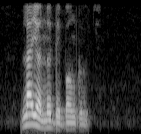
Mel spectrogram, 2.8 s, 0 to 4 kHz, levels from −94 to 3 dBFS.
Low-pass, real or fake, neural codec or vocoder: 3.6 kHz; real; none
